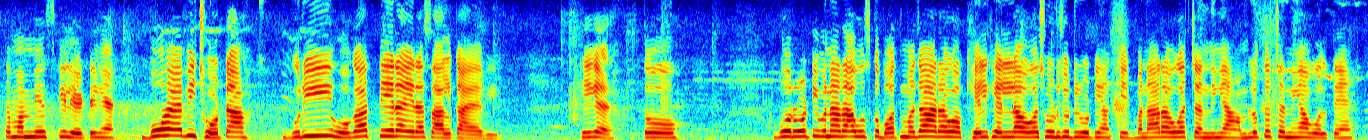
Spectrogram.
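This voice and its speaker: High-voiced woman chatting to camera. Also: steady tone, moderate pace, fairly bright tone. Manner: chatty, rambling, repeats herself. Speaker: vlogger. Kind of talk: casual storytelling to camera. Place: outdoors in a park.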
